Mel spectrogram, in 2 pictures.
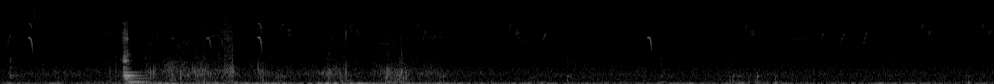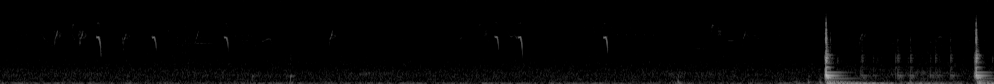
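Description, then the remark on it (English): A wild bird calls in short, high chirps scattered through a quiet stretch, mostly faint, with a few louder bursts near the start and end, recorded at 7:25 a.m. No one speaks. “Recording that wild bird.”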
